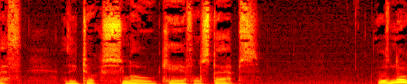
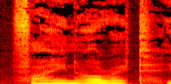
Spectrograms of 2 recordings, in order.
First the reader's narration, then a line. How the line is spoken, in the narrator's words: he grumbled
